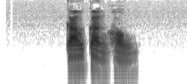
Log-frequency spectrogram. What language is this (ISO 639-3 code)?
nan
